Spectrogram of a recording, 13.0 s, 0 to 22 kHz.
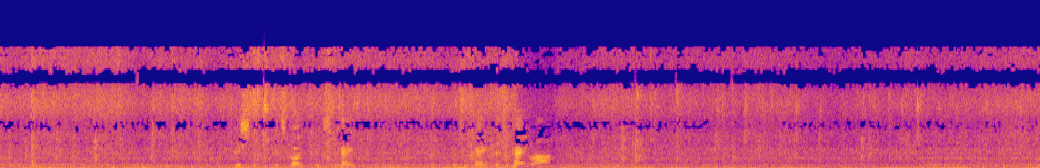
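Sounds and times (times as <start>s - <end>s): rain: 0.0s - 13.0s
wind: 0.0s - 13.0s.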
